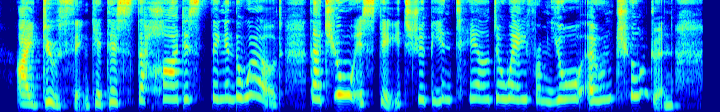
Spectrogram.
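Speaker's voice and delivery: bitter complaining railing, very high and rising. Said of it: "she continued to rail bitterly".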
